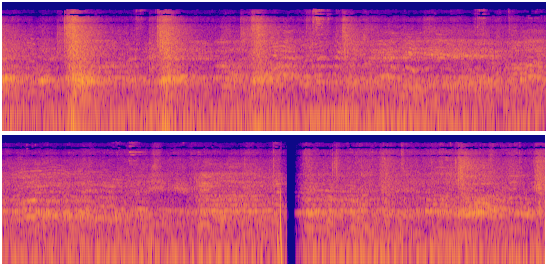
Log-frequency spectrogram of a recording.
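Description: A large crowd chants and calls out loudly outdoors.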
